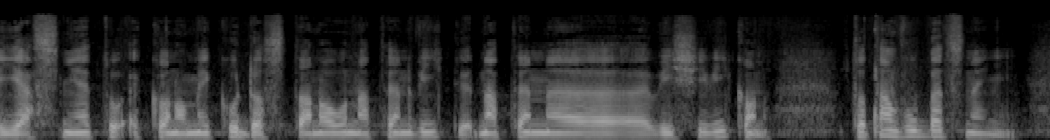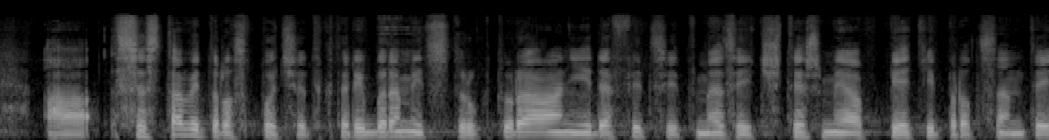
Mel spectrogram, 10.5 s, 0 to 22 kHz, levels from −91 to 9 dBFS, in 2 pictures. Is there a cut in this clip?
yes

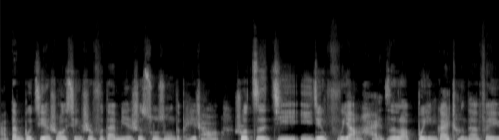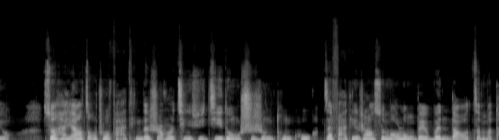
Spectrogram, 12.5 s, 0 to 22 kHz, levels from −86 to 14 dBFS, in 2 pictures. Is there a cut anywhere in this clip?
yes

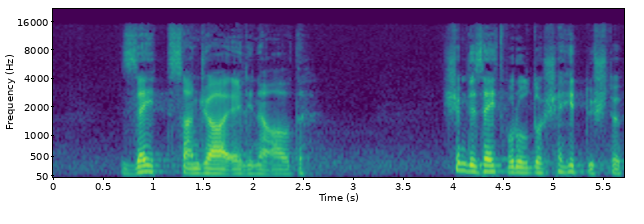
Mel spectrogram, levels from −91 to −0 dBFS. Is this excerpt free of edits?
yes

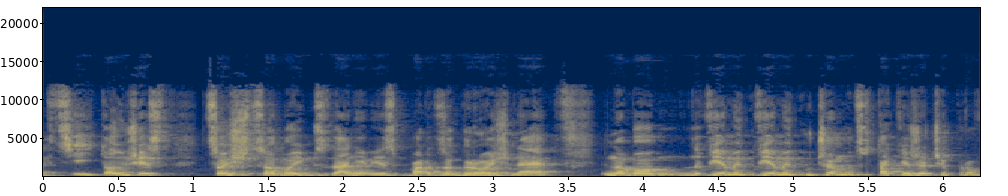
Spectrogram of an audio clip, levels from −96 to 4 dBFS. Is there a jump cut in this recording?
yes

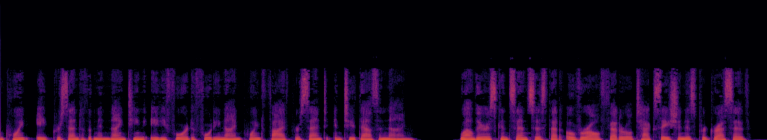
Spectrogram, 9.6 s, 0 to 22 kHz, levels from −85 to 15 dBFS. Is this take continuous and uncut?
no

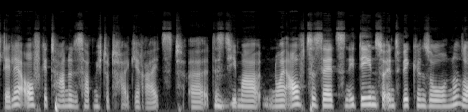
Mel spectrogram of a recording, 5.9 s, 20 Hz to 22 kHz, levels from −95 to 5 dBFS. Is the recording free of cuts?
yes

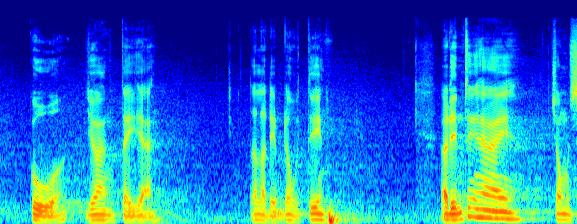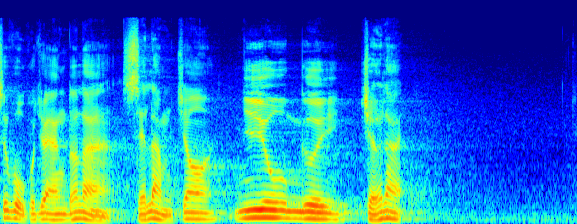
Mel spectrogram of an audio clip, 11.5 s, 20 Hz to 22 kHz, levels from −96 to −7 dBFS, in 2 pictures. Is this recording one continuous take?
yes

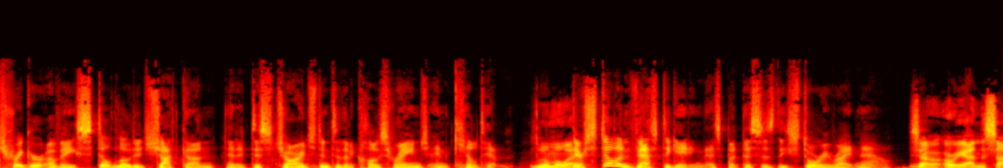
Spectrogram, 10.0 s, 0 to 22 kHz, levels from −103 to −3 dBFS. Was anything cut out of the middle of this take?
yes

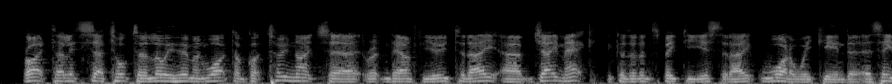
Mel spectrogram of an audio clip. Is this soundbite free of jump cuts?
yes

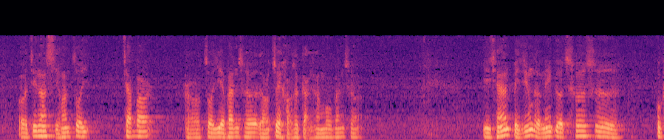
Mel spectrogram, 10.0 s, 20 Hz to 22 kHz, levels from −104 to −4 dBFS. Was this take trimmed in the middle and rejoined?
no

